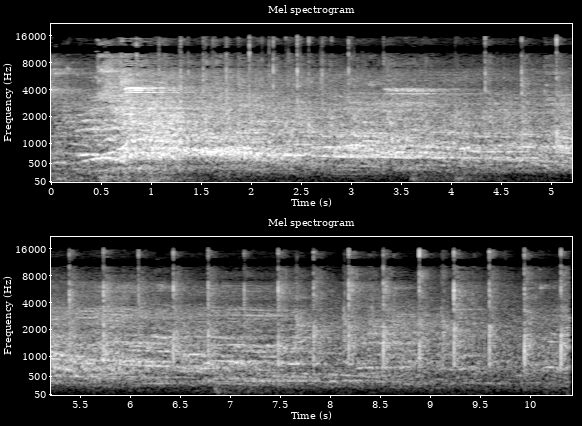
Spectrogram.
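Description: A crowd cheers loudly in a large echoing gym and slowly dies down.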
